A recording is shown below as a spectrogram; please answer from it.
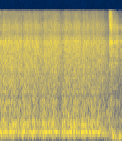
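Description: A band of melodicas (pianikas) played together, holding one long steady note without drums.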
